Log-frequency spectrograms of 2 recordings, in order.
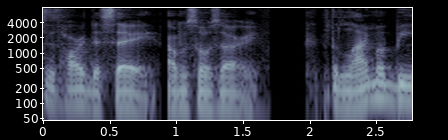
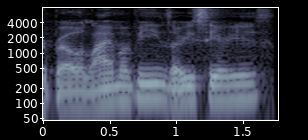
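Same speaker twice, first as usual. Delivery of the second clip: ordinary delivery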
